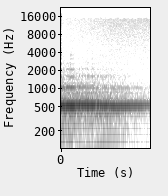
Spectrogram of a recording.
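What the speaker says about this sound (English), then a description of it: "I'm going to use track 8 as my bass sound" Bass voice on track 8 of an Elektron Digitakt, a single sustained low tone with a strong steady fundamental and some high-end overtones, fading slightly over its length with no talk.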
